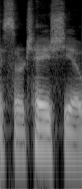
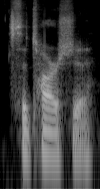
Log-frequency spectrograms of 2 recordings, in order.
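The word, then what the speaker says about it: Sartartia: little weak tornado satarshia I was gonna say sirtatio would be how I would pronounce it actually now that's not right satarsha yeah okay what's the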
